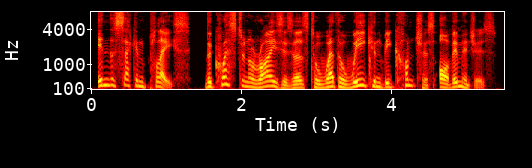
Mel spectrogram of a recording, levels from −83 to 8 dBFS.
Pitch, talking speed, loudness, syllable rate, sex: 160 Hz, 175 wpm, -20 LUFS, 5.0 syllables/s, male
